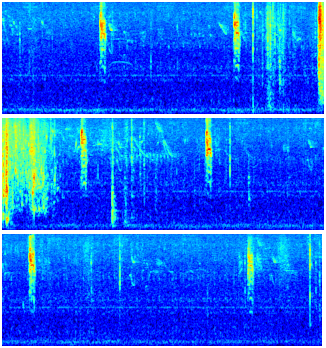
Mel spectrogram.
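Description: Fish and fishing tackle being handled by hand: scattered light clicks and knocks, with a louder, longer noisy burst about five seconds in, over a steady low hum.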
